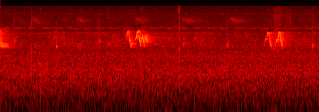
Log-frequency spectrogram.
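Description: Squirrel Cuckoo giving short, sharp, high notes about every two seconds over a steady hiss of background noise.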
